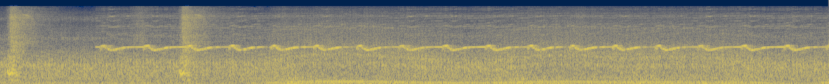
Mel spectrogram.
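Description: A truck's reversing alarm beeps rapidly.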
